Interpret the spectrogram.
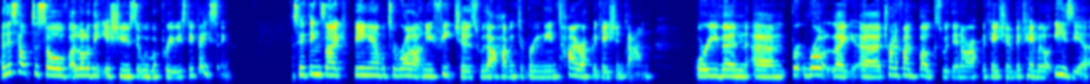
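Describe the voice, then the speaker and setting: Speaking at a fairly quick pace, a woman with a British accent has a fairly high pitch. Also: ordinary pitch variation. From UK. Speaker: software developer advocate. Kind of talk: conference talk.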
